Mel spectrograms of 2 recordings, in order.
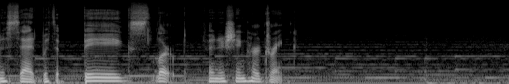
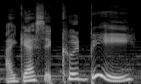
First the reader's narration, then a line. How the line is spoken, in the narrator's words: Lucy said, laughing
